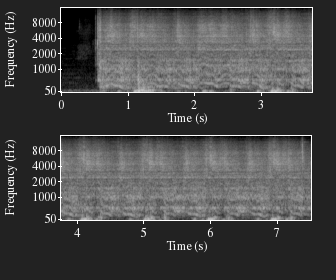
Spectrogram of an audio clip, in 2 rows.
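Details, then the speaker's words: 1969 Pontiac GTO with an apparent Pontiac 350, sitting 35 years, after the timing was advanced: it catches, then runs lumpy and uneven with irregular low thumps and smoke, and no steady idle. Rough running after start, timing suspected. "Don't think it's liking that now. We're smoking."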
